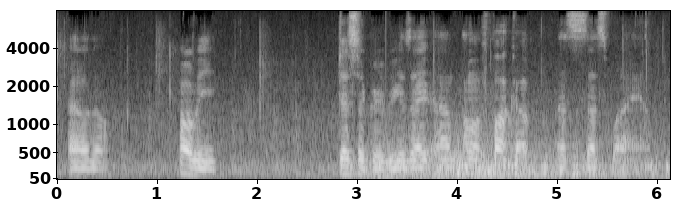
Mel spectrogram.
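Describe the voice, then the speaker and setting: A man speaks in a monotone, flat intonation, leaving long, frequent pauses. Audible room echo and noticeable background noise are present. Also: medium pitch for a man, moderate pace. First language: not English. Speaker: vlogger. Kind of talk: casual chat. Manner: halting, many fillers.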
